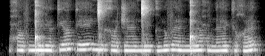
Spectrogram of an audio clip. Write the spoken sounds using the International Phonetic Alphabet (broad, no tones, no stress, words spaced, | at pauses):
ħɐːfŋ͡ǃɨlʲɐː kʲɐː keːŋ͡ǀɨ xɐːt͡ʃɛːŋ͡ǀeː ɡɐnʊvɛː ŋ͡ǃɘːħʊ nɛːkʲo χɛ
